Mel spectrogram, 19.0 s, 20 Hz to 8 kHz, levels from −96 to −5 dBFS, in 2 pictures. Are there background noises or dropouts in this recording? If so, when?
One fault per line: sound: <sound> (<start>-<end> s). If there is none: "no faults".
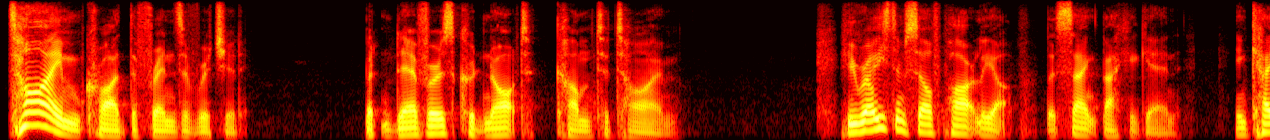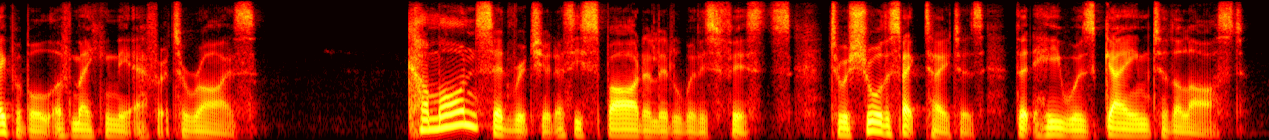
no faults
